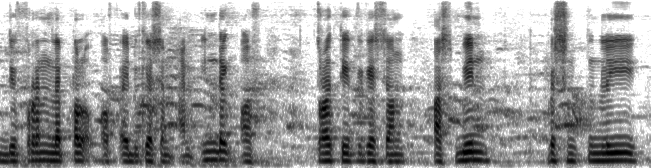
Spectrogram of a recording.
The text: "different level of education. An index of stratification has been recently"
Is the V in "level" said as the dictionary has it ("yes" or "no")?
no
